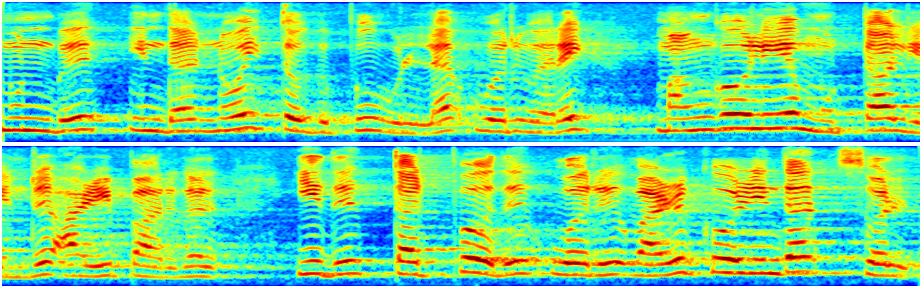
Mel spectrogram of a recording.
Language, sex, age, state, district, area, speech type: Tamil, female, 18-30, Tamil Nadu, Cuddalore, rural, read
